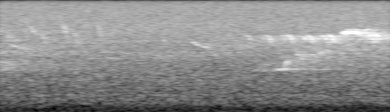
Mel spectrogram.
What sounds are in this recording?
Swainson's Thrush call, warbler song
